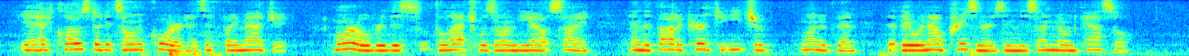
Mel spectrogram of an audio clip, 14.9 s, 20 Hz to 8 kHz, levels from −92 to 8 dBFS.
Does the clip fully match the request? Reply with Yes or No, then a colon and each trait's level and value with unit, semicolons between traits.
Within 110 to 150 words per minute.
Yes: average, 145 wpm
